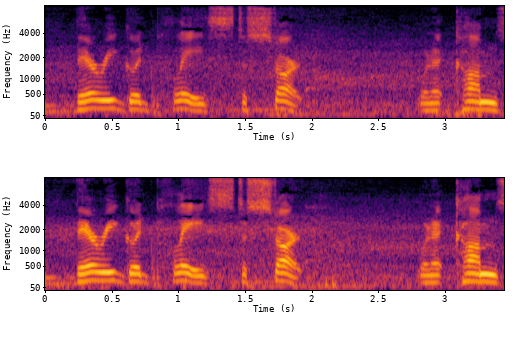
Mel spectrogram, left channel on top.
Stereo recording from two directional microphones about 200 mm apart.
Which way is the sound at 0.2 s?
Centre (ahead or behind).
